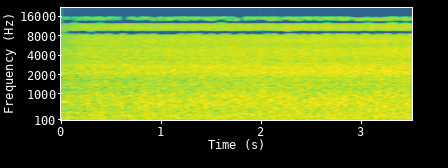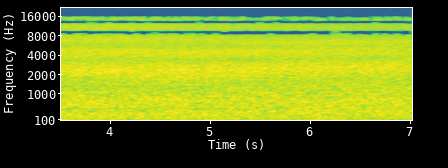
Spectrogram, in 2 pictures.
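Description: A fast river rushes and roars steadily over rocks close by.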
